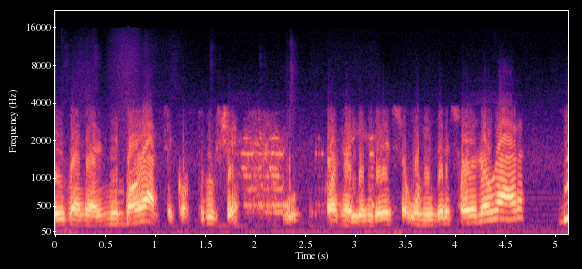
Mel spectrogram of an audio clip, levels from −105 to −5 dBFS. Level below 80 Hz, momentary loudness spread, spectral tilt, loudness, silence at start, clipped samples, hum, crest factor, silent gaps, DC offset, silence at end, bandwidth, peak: -54 dBFS; 11 LU; -7.5 dB/octave; -17 LUFS; 0 s; under 0.1%; none; 14 dB; none; under 0.1%; 0 s; 4.5 kHz; -4 dBFS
